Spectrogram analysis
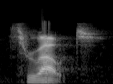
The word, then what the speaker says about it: throughout: adverb or a preposition how many syllables do you hear throughout two syllables stresses on the second throughout malls are common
